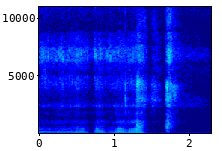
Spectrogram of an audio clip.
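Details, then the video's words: Cavalier King Charles Spaniel snoring while asleep indoors: low rumbling, harmonic snore lasting over a second, broken by short gaps, then a brief sharp snort near the end. "Cavalier King Charles Spaniel snoring"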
